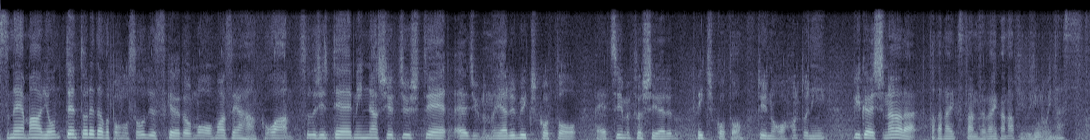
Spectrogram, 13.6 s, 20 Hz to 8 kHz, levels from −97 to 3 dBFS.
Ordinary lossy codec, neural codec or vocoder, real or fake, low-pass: none; codec, 16 kHz, 0.5 kbps, X-Codec, HuBERT features, trained on LibriSpeech; fake; 7.2 kHz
